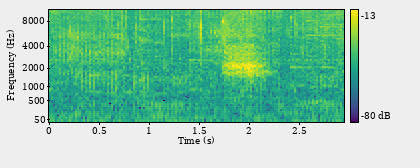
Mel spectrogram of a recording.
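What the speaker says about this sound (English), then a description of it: "Cat." A cat purrs in a video game, a soft low rumbling purr with a brief brighter chirp-like swell midway, faint and close under a quiet background.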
